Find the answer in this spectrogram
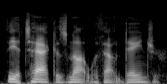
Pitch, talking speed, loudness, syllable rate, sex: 110 Hz, 215 wpm, -22 LUFS, 6.0 syllables/s, male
